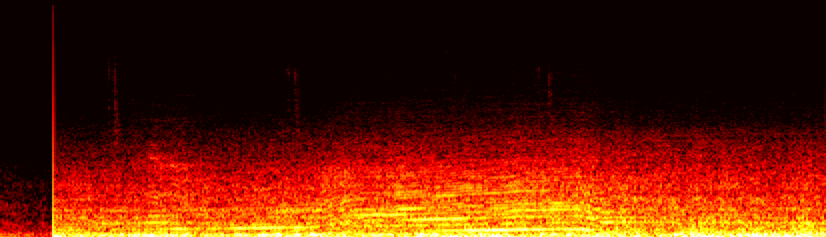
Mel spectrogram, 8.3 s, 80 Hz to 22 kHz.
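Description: Heard from inside the cabin, a Ferrari GTC4Lusso T accelerates with a loud, smooth engine drone whose pitch climbs steadily through rising harmonics after a sudden onset, with no talk.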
